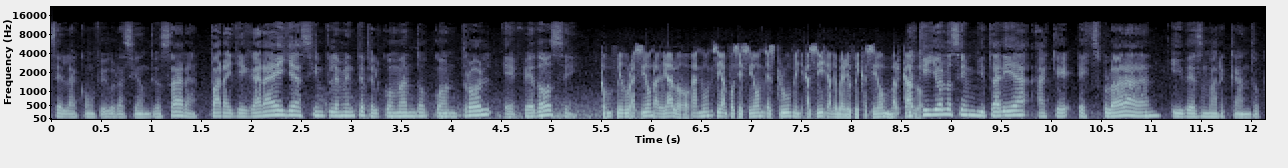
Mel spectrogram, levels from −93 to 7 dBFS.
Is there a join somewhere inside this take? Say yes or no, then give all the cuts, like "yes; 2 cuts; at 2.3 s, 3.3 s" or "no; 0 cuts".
yes; 4 cuts; at 3.2 s, 6.0 s, 7.1 s, 11.1 s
